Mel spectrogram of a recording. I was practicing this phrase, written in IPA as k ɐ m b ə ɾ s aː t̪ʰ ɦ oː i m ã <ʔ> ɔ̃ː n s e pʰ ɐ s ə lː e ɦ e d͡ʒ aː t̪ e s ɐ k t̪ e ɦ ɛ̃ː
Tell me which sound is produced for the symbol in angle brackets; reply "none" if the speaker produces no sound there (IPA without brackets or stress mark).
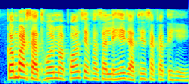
k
